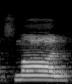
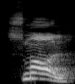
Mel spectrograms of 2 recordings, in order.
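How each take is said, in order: First: "स्मॉल" said as "smaal", open aa; long aa sound. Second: "स्मॉल" said as "smawl", rounded o; o sound. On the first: Teacher revising rule one, "स्मॉल" with aa. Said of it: "बड़े आ की sound निकाल रहा है". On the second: Teacher showing rule five, "स्मॉल" with o. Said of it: "ओ की sound भी दे रहा है". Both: Shown as a demonstration.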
